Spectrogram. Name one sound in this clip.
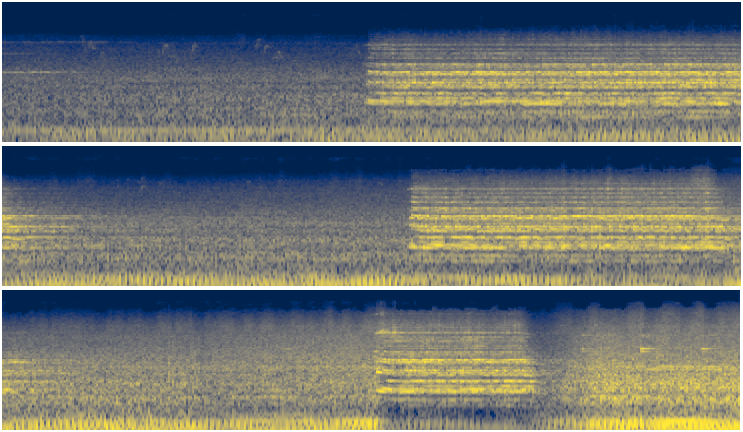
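A diesel locomotive engine rumbles as it approaches on the track.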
